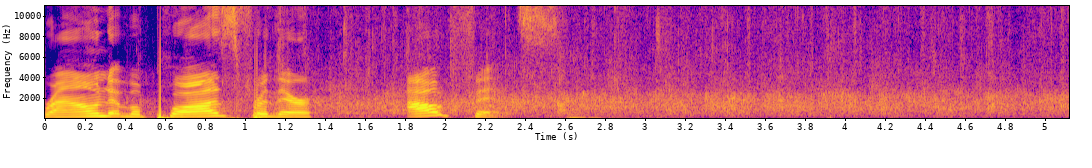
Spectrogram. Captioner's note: applause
